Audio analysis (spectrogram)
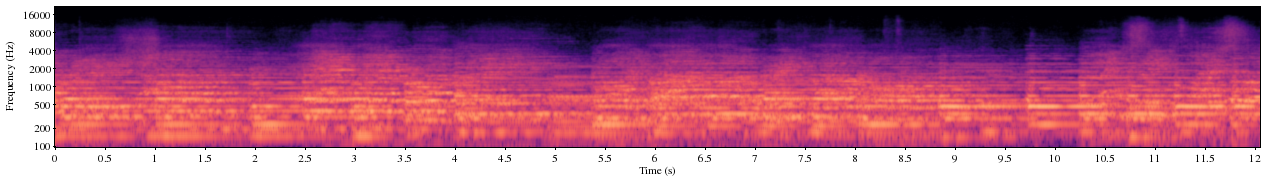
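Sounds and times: congregation singing a hymn: 0.0 - 12.0
keyboard accompaniment: 0.0 - 12.0.

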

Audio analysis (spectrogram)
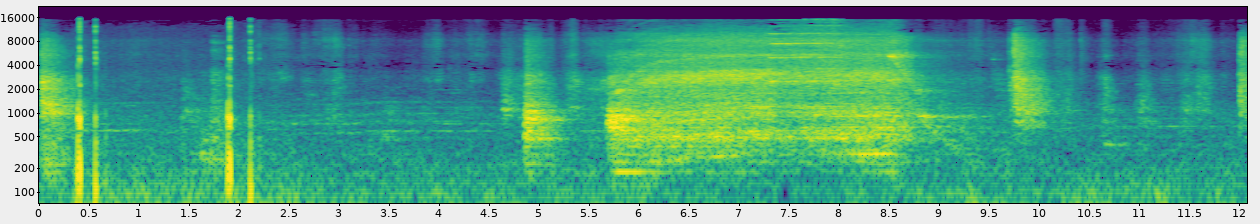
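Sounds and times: wire scraping through conduit: 7.2 - 12.0.

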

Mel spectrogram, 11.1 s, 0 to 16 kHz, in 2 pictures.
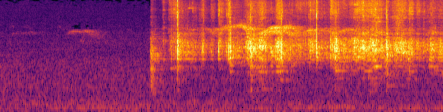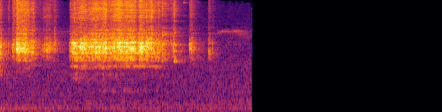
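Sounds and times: mirror glass pieces clinking: 1.9 - 8.2.

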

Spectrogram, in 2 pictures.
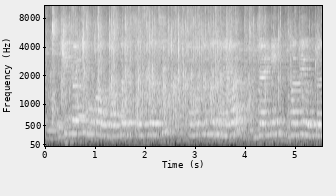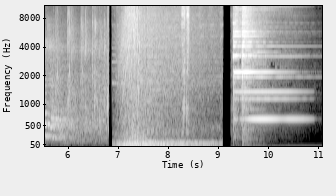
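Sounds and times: deep whooshing rumble: 6.9 - 9.1
bright bell ding: 9.3 - 11.0.

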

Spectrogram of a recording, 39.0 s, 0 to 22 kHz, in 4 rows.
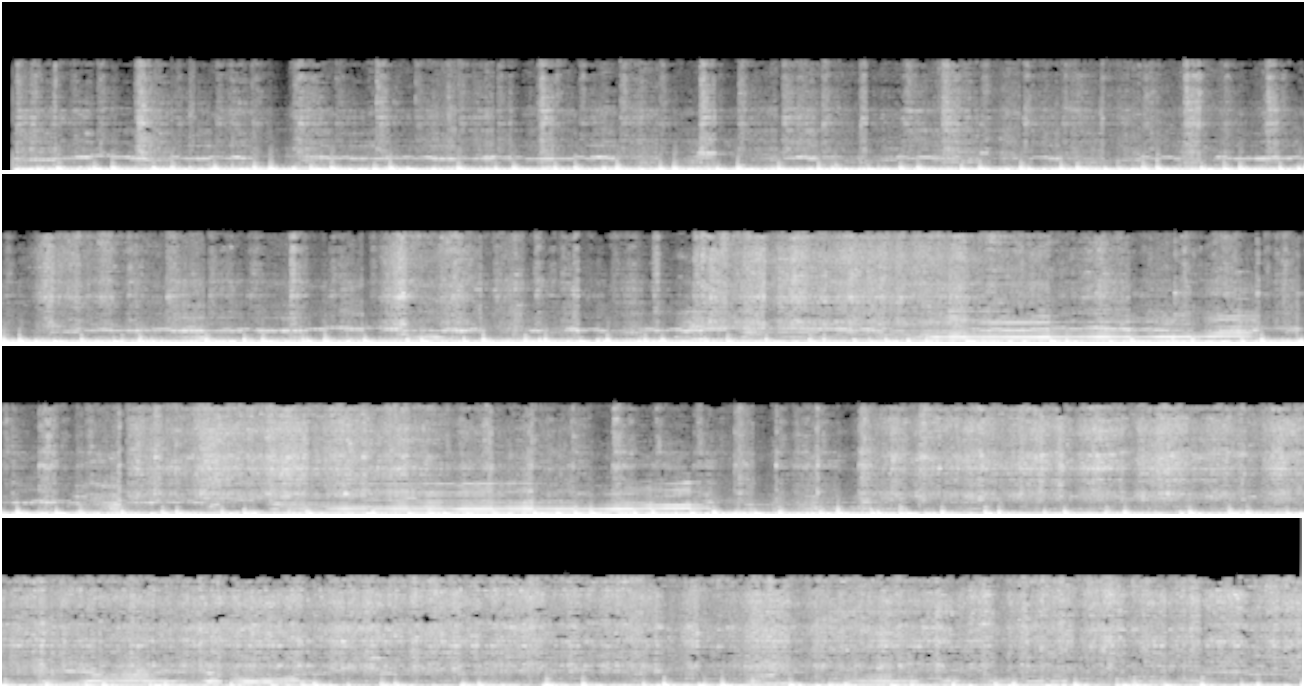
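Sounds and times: drums beating steadily: 0.1 - 39.0.

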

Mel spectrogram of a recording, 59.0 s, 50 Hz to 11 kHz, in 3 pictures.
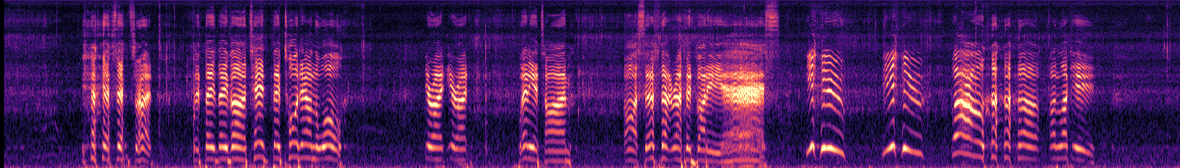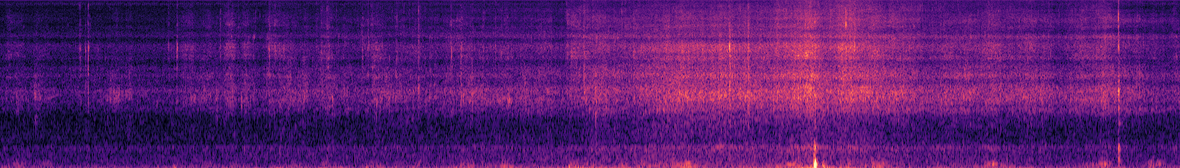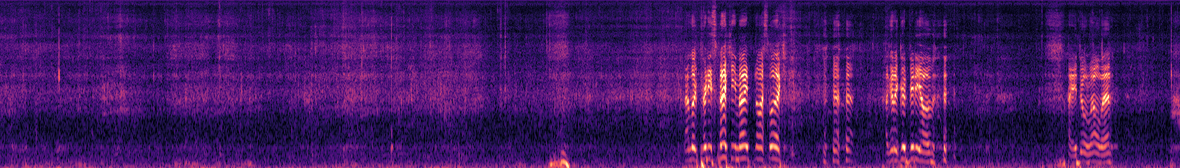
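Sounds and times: paddle splashes: 0.1 - 59.0
rushing whitewater: 10.4 - 18.7, 22.7 - 40.0.

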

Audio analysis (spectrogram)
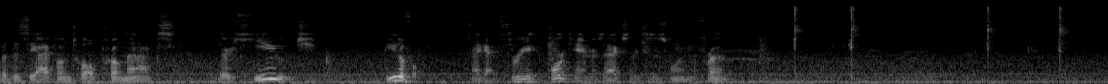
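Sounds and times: low background hum: 0.0 - 11.0
lighter spark wheel clicks: 9.8 - 10.8.

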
